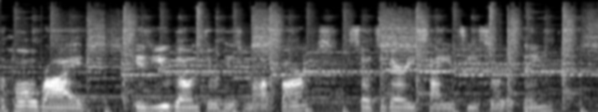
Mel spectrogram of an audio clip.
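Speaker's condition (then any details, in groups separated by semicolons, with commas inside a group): No condition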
